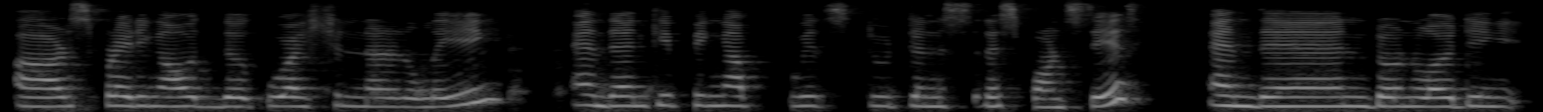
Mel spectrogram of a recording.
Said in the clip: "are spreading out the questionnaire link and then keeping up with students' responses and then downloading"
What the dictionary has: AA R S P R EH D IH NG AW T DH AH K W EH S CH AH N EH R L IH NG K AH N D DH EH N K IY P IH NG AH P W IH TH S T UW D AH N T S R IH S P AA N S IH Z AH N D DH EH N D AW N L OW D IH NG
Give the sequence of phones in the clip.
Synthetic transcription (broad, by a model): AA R S P R EH D IH NG AW T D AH K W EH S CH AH N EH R L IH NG AH N D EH N K IY P IH NG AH P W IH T S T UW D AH N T S R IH S P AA N S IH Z AH N D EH N D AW N L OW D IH NG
